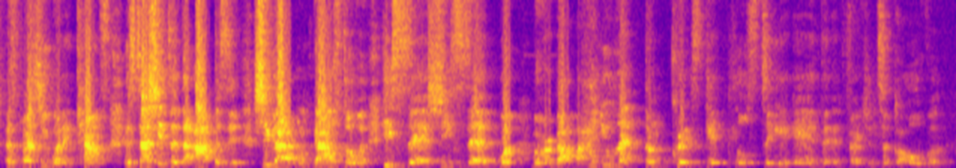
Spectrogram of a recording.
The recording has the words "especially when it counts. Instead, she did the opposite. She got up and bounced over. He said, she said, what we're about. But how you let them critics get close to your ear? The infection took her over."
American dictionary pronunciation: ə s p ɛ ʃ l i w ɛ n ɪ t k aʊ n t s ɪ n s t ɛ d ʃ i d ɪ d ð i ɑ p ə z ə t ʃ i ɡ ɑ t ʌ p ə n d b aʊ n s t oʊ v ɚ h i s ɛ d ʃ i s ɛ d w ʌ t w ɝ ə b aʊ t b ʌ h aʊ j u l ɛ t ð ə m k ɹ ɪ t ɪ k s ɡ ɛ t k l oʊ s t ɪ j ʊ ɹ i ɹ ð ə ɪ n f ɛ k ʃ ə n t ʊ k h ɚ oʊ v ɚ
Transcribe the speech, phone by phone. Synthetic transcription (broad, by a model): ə s p ɛ ʃ l i w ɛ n ɪ t k aʊ n t s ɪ s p ɛ ʃ i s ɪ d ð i ɑ p ə z ə t ʃ i ɡ ɑ t ʌ p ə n b aʊ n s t oʊ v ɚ h i s ɛ d ʃ i s ɛ d w ʌ t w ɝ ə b aʊ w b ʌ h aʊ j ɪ l ɛ t ð ə m k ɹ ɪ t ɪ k s ɡ ɛ t k l oʊ s t ɪ j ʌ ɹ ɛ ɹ ð ə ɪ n f ɛ k ʃ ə n t ʊ k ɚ oʊ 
